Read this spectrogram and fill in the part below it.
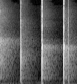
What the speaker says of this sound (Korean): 일단 박수.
